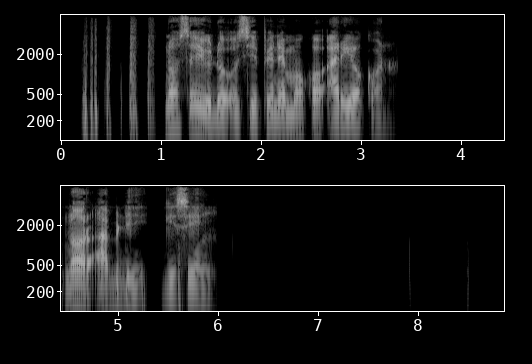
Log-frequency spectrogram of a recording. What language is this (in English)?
Luo (Kenya and Tanzania)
